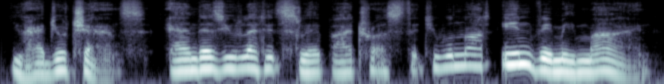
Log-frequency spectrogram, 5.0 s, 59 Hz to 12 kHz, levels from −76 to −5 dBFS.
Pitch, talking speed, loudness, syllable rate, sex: 140 Hz, 230 wpm, -18 LUFS, 4.6 syllables/s, male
